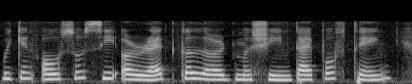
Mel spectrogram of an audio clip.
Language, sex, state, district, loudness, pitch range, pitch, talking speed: English, female, Assam, Kamrup Metropolitan, -15 LUFS, 220-275 Hz, 235 Hz, 160 wpm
